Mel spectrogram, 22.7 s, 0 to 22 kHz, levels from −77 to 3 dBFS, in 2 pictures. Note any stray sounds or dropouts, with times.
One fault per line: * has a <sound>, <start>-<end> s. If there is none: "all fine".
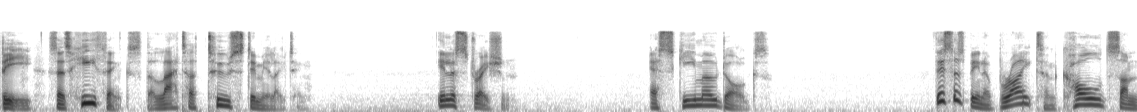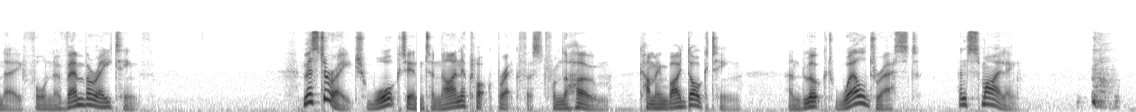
* has a dropout, 15.5-15.6 s
* has a cough, 22.1-22.6 s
